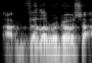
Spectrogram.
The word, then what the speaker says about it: Villaraigosa: It's a Villaraigosa. I don't know. – Yeah, Villaraigosa, yeah.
